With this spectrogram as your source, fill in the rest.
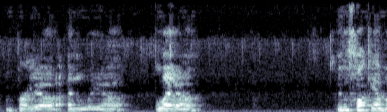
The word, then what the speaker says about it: Leia: 5, it is pronounced Leia. Shame on me. Shame on General Dodonna for ever pronouncing her name like that.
